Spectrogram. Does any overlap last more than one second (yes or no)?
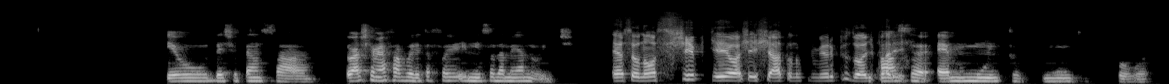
no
